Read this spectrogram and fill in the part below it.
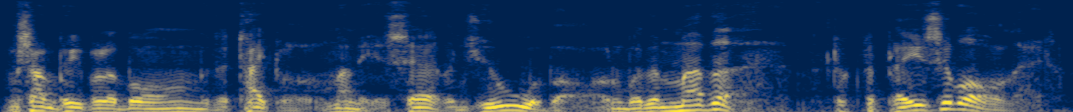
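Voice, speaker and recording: A man playing a husky, relentless police chief. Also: low-pitched, very animated, darkish tone, full character voice. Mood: probing. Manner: probing, cutting, unhurried interrogation. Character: shrewd middle-aged male police chief, relentless. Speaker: police chief interrogating a suspect. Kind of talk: radio drama acting.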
